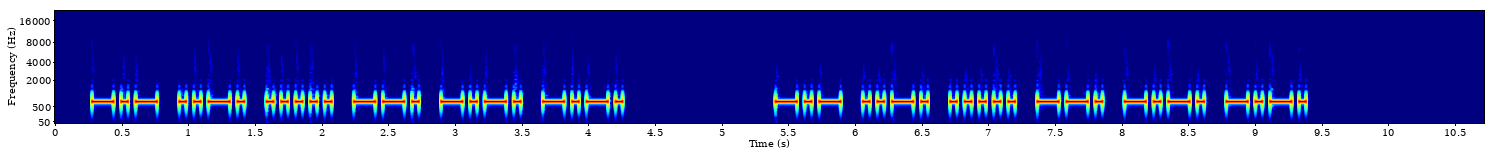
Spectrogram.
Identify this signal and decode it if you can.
Morse code, heard as a keyed tone, about 22 wpm, 700 Hz. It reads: KF5GCC KF5GCC
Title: USA Call Signs - 6 Characters - Repeated 2x - 22wpm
